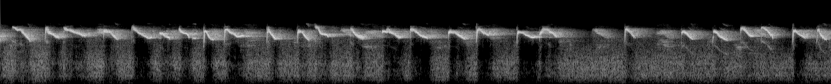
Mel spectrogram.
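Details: Caged white-eye, 9 December 2018, due for deworming, singing energetically: a dense stream of shrill falling whistles, roughly three per second, with a short softer lull midway.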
